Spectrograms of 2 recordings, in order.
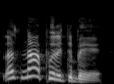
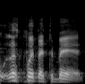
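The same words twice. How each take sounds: First: Said in the usual way. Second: Much lower mocking voice; mimicking robotic talker. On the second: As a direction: drop low, half-laughing, to mimic him. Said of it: "That ain't how humans communicate".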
